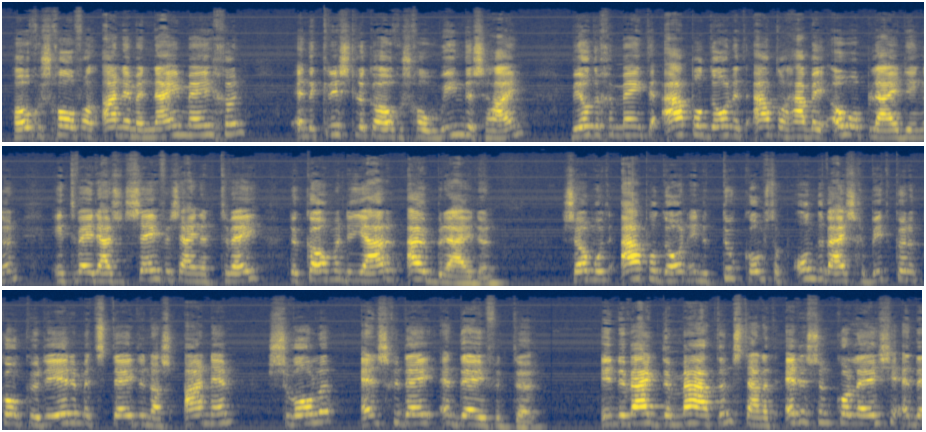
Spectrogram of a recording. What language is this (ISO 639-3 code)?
nld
